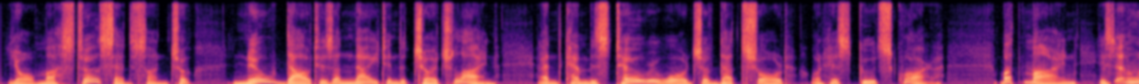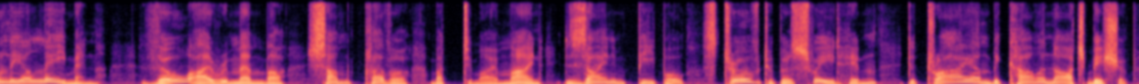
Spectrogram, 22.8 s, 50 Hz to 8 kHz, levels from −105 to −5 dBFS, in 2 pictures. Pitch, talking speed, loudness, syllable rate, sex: 170 Hz, 135 wpm, -17 LUFS, 3.8 syllables/s, male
